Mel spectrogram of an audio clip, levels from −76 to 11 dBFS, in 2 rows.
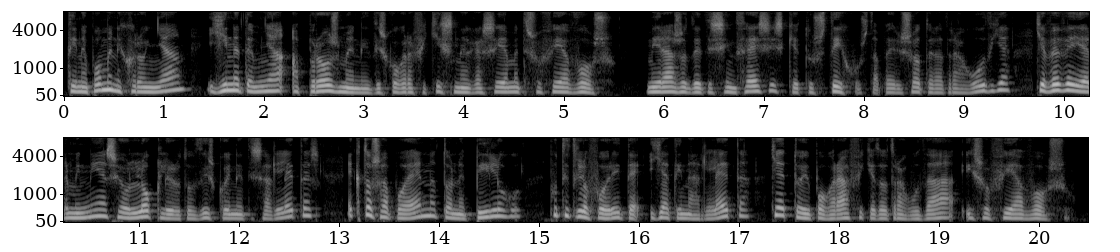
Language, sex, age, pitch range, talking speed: Greek, female, 30-49, 150-190 Hz, 150 wpm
